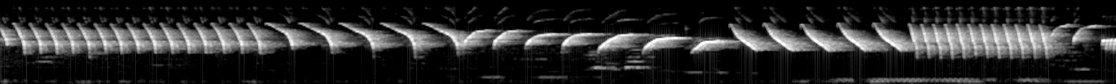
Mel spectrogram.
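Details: Long rolling canary song meant to draw out and teach other canaries: a rapid high trill, then slower down-slurred repeated notes, then quick rising sweeps and a dense rolled burst near the end.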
